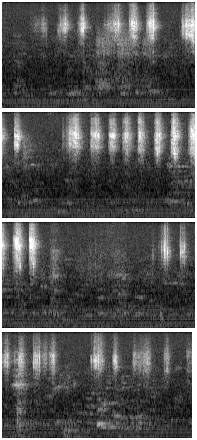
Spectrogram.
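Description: Friodur straight razor scraping through lathered stubble in short strokes, coming in runs with the quickest and loudest run in the middle and a pause of about two seconds after it. A steady low hum lies underneath.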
